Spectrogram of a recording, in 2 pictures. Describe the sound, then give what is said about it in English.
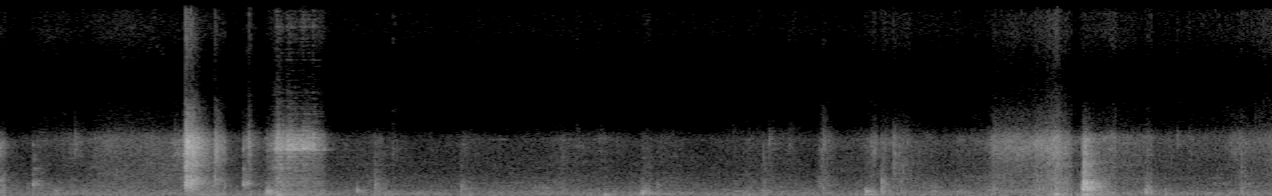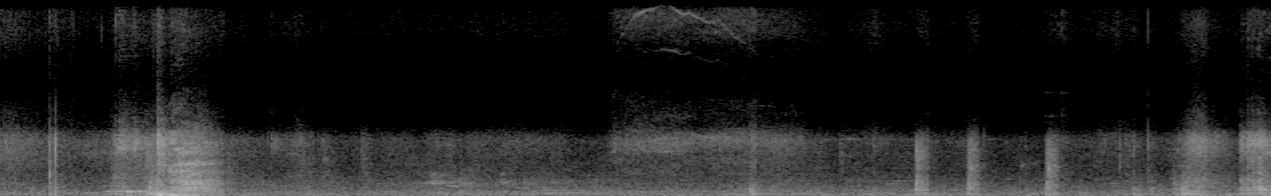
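Someone changing his chair, shifting it around: a few scattered knocks and clunks, then a longer scrape around the middle, fairly faint, with no one talking. “Someone changed his chair.”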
